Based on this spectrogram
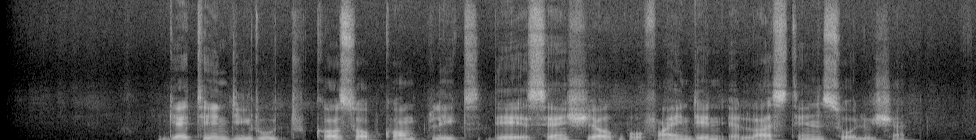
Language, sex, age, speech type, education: Nigerian Pidgin, male, 46-60, read, tertiary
